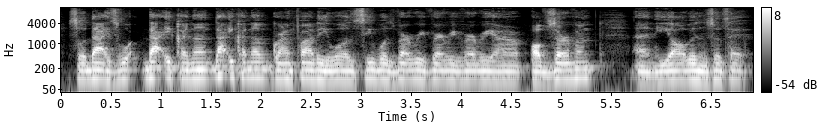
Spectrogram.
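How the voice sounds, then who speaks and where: A middle-aged man with a Barbadian accent, a guest telling about his upbringing in an earnest, halting way with many restarts. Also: low voice, fairly even intonation, darkish tone. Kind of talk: casual interview.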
